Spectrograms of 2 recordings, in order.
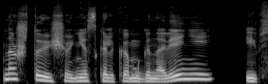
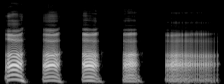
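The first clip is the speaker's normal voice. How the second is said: slow, loud booming cackle; villain laughing; 5 dB louder, much slower than usual. Acted. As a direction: laugh it out in triumph. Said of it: "весело расхохотался".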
